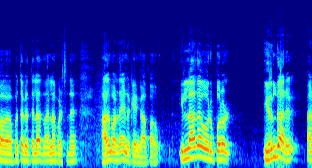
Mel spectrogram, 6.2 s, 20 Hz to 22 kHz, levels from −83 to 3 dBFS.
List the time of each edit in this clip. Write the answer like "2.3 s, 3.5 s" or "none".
3.4 s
